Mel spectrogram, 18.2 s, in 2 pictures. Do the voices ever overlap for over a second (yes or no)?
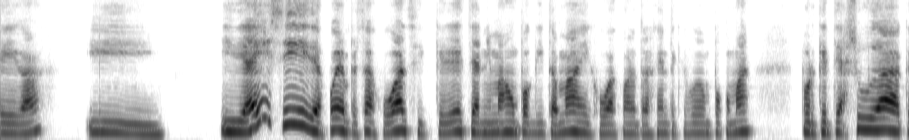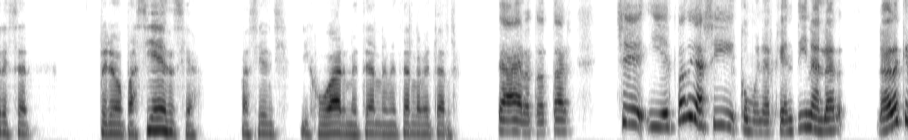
no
